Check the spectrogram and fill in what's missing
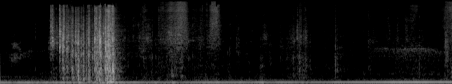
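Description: A deck of Starchild Akashic tarot cards is shuffled with a quick riffling burst up close, then settles into softer card handling and rustling with faint background hum.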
